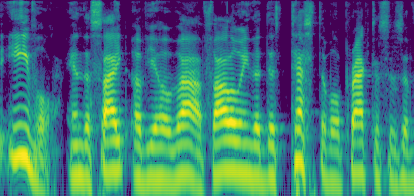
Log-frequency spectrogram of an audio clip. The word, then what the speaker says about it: Jehovah: points in them and those vowel points are all pronounced without exception as Jehovah so that's why I say Jehovah instead of Yahweh now he revealed anyway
